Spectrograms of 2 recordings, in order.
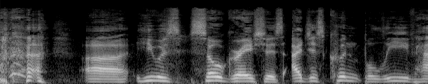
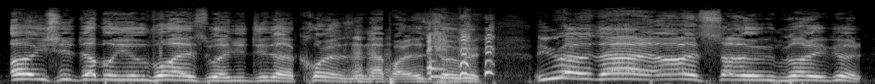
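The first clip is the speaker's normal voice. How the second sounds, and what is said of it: Imitates another person's voice. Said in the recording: “It's a really good impression. ... That might be my best impression.”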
